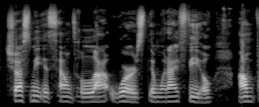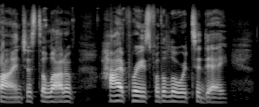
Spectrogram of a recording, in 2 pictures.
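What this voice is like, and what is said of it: Hoarse voice. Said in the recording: “I don't sound as hoarse in the podcast on the go as I do right now”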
